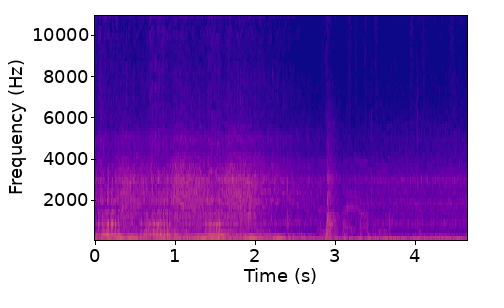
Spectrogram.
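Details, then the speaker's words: TVR Cerbera that had been running rough and rattling, now running on only one of its two sensors with the other disconnected: engine revs cleanly on light throttle, then settles into an even, steady run with no rattle, like a brand new car. "now that's that's way better than it looks yeah this here I tried running on just that sensor yeah and um it it barely ran but as soon as you disconnect this one and just run on that one like a brand new car"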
